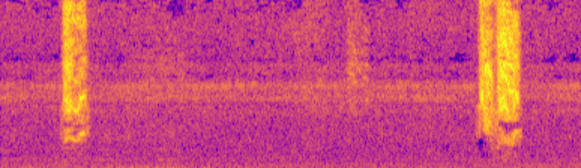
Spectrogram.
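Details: Female papa-capim piado for warming up male seedeaters: an isolated sharp high chirp, then after three seconds two chirps in quick succession, set against low hiss and a faint continuous high-pitched tone.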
